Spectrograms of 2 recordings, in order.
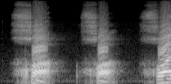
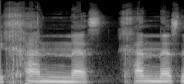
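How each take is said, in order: First: خا as a heavy "kho", carried into a long خناس; full-mouthed kha. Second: خناس with a thin, light "khæ"; empty-mouthed kha. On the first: («خناس» бо даҳони пур, «хо»-и ғафс) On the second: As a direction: say خناس wrongly, kha fronted and unfilled. («خناس» бо даҳони холӣ, хои тунук) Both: Shown as a demonstration.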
